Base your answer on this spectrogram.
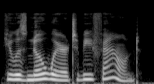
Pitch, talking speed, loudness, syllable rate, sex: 220 Hz, 235 wpm, -16 LUFS, 5.9 syllables/s, female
